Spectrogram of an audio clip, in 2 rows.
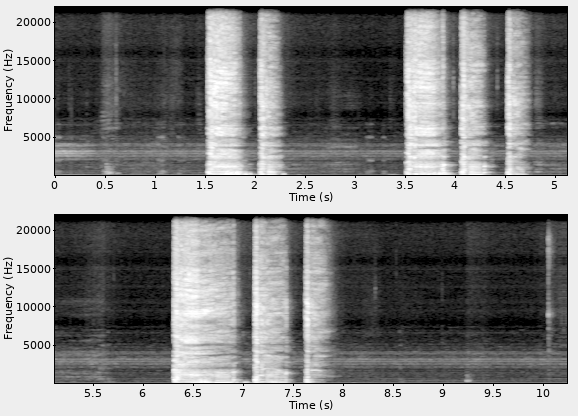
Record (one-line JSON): {"three_cough_length": "10.2 s", "three_cough_amplitude": 32768, "three_cough_signal_mean_std_ratio": 0.38, "survey_phase": "alpha (2021-03-01 to 2021-08-12)", "age": "65+", "gender": "Female", "wearing_mask": "No", "symptom_none": true, "smoker_status": "Never smoked", "respiratory_condition_asthma": false, "respiratory_condition_other": true, "recruitment_source": "REACT", "submission_delay": "2 days", "covid_test_result": "Negative", "covid_test_method": "RT-qPCR"}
